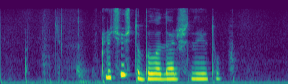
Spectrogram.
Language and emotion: Russian, neutral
